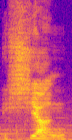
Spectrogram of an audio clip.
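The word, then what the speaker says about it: 香: loan word like that hang is also the same hang that you would see um which is pronounced xang uh in Mandarin in xang gang as in Hong Kong fragrant Harbor yeah yeah Nam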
